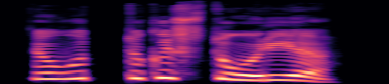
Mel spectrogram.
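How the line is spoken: Stunned, forced out. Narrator (Russian): Только и смогла я выдавить из себя

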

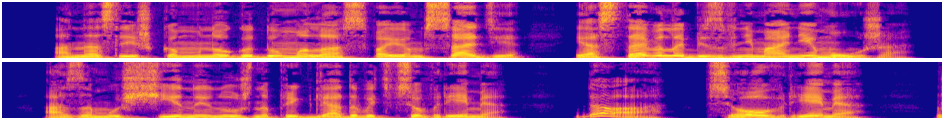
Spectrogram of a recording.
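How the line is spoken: Harsh tone. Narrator (Russian): жестким тоном повторила она

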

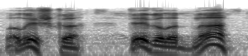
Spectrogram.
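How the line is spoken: Exclaiming. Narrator (Russian): Я воскликнул

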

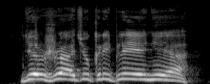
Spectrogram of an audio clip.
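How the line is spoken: Shouted. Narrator (Russian): закричал барон

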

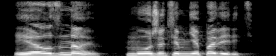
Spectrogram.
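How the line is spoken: Snorting remark. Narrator (Russian): хмыкнула Рук

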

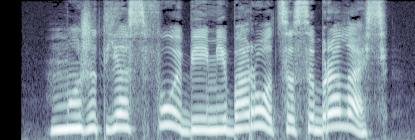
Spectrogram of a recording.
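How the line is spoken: Reply through clenched teeth. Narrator (Russian): Процедила в ответ

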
